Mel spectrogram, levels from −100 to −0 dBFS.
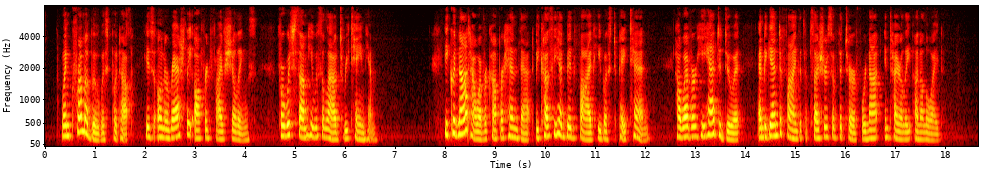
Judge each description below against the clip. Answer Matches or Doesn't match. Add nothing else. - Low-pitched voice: Doesn't match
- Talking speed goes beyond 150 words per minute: Matches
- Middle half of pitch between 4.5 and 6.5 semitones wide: Matches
